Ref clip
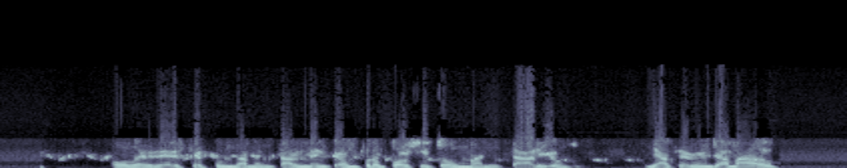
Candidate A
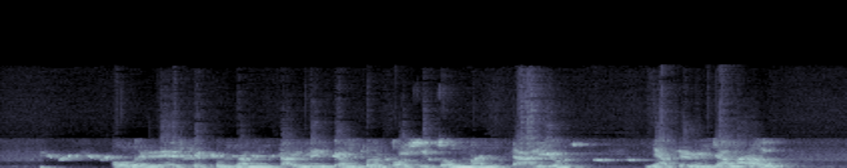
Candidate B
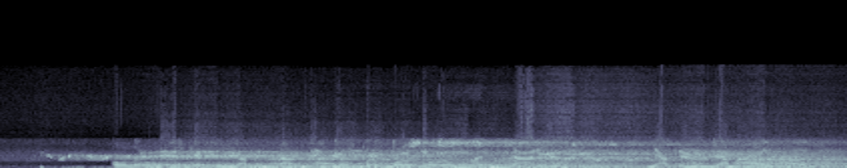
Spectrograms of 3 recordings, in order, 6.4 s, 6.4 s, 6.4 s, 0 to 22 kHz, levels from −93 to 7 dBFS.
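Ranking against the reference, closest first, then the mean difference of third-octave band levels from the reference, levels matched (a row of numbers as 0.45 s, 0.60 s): A, B; 4.5 dB, 9.0 dB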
